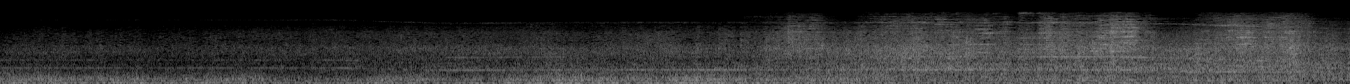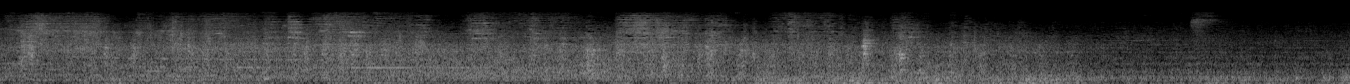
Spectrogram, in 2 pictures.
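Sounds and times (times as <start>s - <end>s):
train wheels clacking over rails: 5.6s - 24.6s.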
